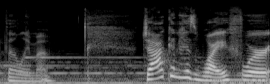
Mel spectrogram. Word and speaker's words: Thelema: The llama. Did I say it wrong again? No, that's how I say it. The llama. Oh, the llama. Thelema. I think it's Thelema. It's Thelema.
